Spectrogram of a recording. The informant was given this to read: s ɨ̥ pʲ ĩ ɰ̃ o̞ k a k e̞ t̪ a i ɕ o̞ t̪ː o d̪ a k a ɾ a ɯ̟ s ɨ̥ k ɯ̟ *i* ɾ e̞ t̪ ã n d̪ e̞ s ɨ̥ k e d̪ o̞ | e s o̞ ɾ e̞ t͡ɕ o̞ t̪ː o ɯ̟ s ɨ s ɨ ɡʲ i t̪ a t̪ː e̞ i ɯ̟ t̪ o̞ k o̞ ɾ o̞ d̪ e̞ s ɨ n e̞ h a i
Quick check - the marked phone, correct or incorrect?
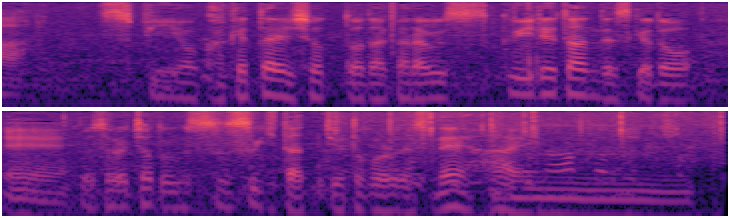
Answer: correct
